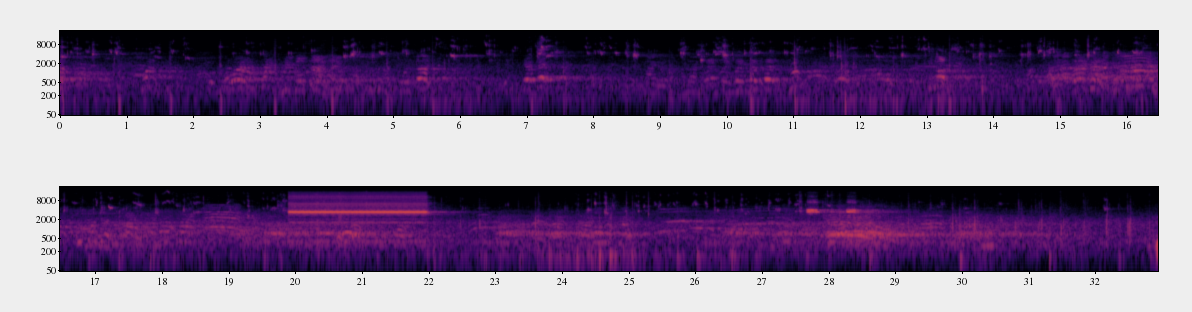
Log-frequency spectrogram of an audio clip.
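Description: Basketball being dribbled on a hardwood court amid arena noise. About two-thirds of the way through, a loud arena buzzer sounds one steady tone for about two seconds.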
